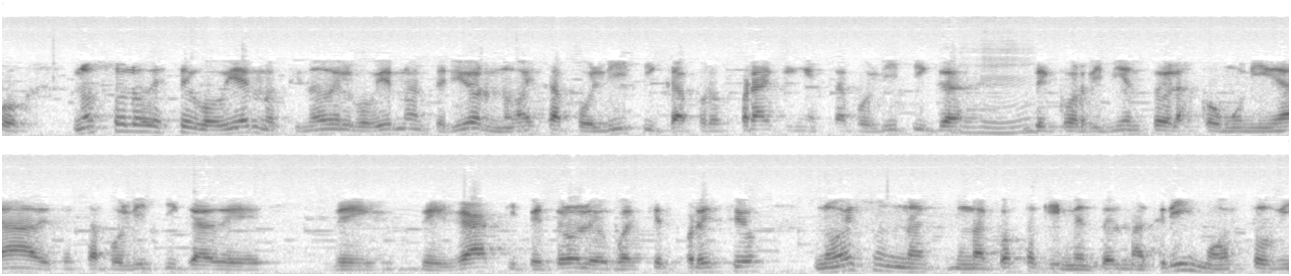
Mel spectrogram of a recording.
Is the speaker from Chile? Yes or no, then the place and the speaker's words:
yes; Chile; De hecho, yo soy chileno, por ejemplo, ¿no?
